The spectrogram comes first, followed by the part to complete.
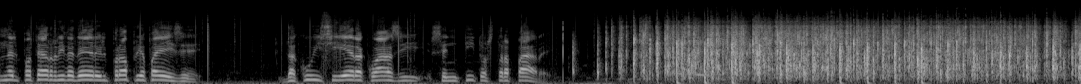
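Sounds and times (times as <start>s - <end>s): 
speech: 0.0s - 2.1s, 2.8s - 5.6s
applause from a dense crowd under a pergola at a country wine arbor: 5.7s - 10.8s.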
